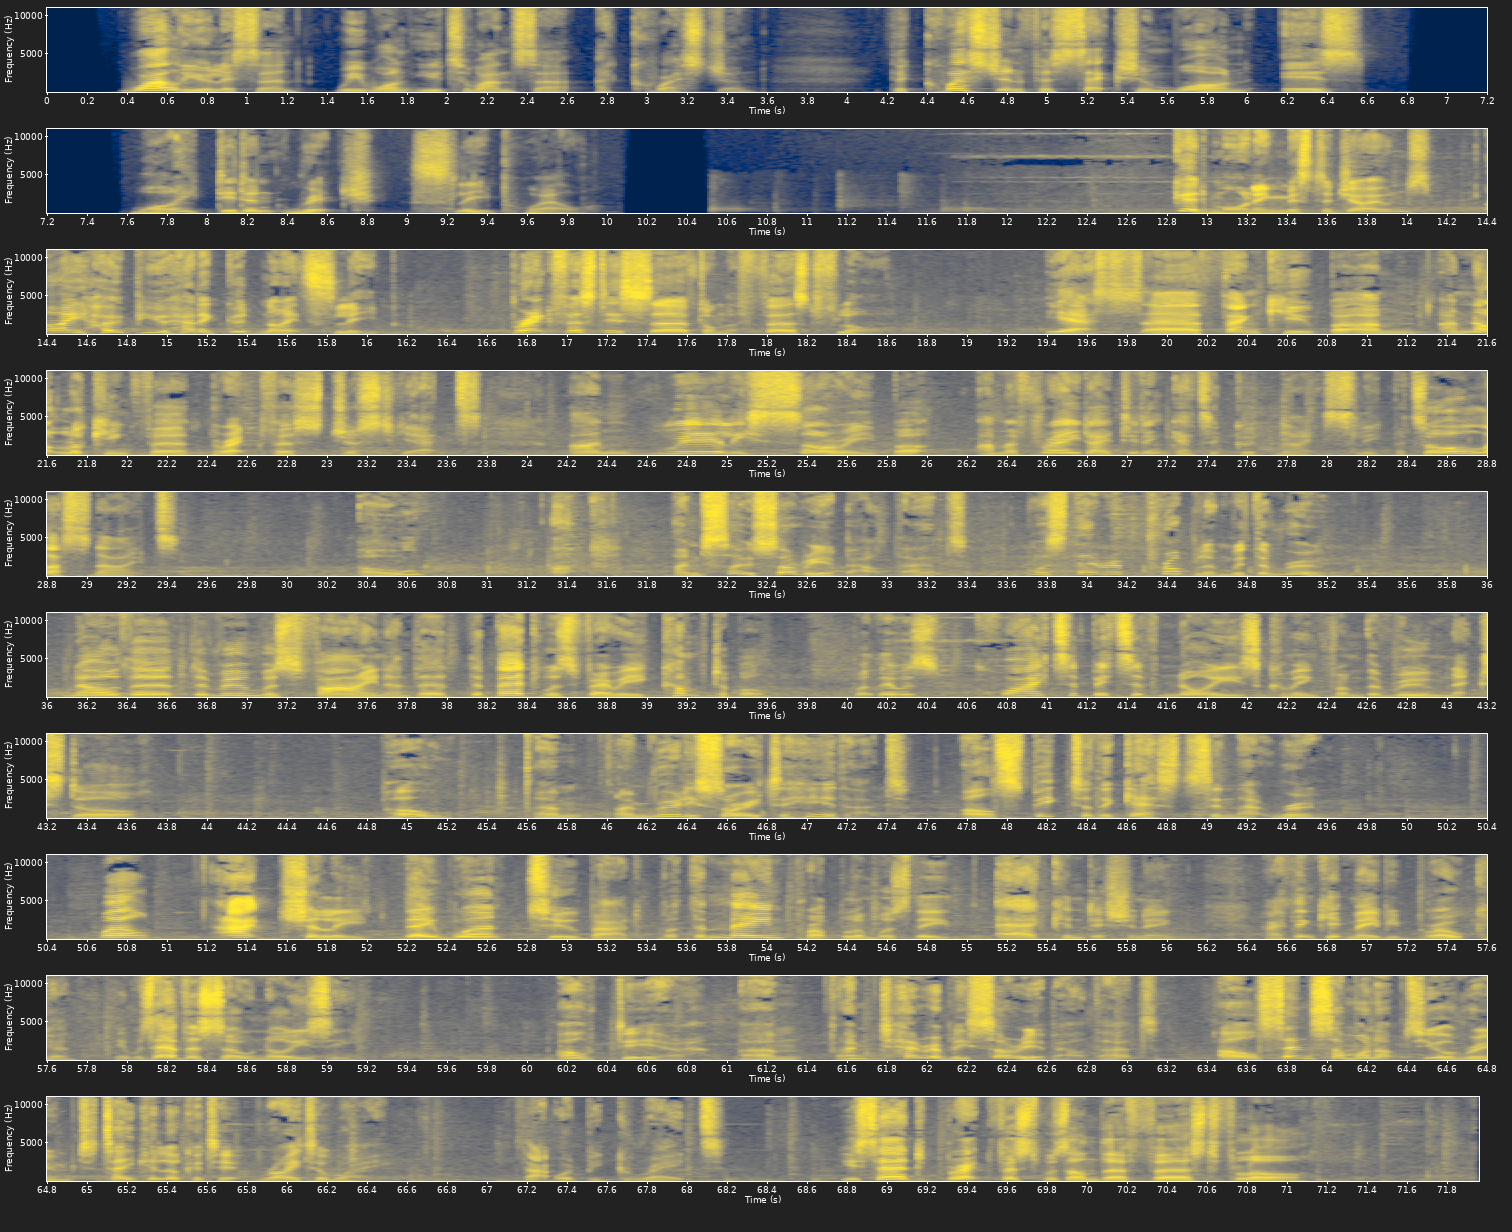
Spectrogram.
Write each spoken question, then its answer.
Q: Why didn't Rich sleep well?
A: Well, it was because the air conditioning was making a lot of noise in your room.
